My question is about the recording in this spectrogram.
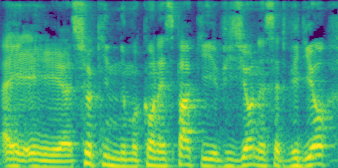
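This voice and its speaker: A man's voice: medium pitch, brisk. A man preaching a sermon as pastor, speaking with frequent hesitations, fillers and restarts. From not France. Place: church.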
